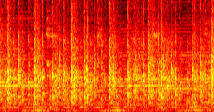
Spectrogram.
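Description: Naiyandi melam band playing: thavil barrel drums beat a fast, dense rhythm with heavier strokes every so often, under a held trumpet melody.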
